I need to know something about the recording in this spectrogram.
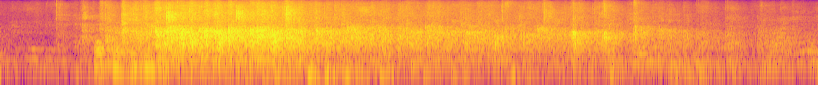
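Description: An audience applauds loudly, then the clapping fades.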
